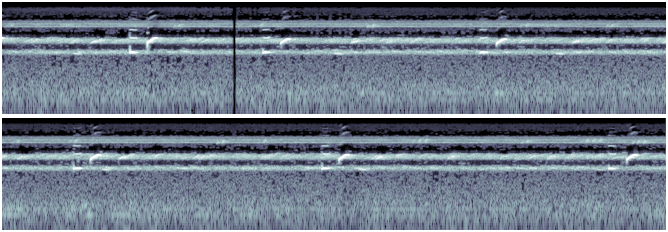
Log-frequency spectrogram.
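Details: Coqui frog in a rainforest giving its two-note co-qui call: a short low note, then a higher upward-sweeping whistle, repeated about six times at irregular two-to-four-second gaps over a steady, high, droning chorus of other night callers.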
